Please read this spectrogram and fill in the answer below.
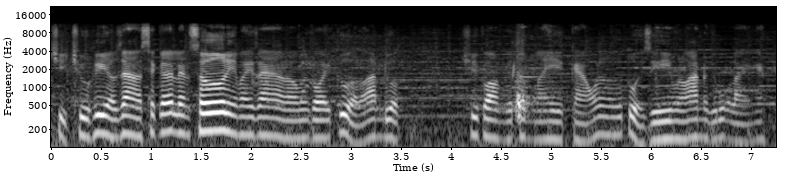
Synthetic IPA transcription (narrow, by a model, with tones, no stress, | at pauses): t͡ɕi˧˩t͡ɕu˨˩xi˧aː˨˦zaː˧˩˨sɛ˧˥k̚ːlɛ˧nsəː˧t̪ʰi˨˩ma˧jzaː˧˨nɔ˨˦mə˧˨˧ŋkɔ˨˦kaː˨˦jkɨ˧˩ənɔ˨˦ʔa˧nɗɨ˨˩ək̚ | t͡ɕi˧kɔ˨˩nkaː˨˦jt̪ə˨˩mlaː˨˦jkaː˨˦wt̪u˧˩əjzi˨˩maː˨˩nɔ˨˦ʔa˧nɗɨ˨˩kːa˨˦o̰˧˨la̰ː˧˨˦jɲa˧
